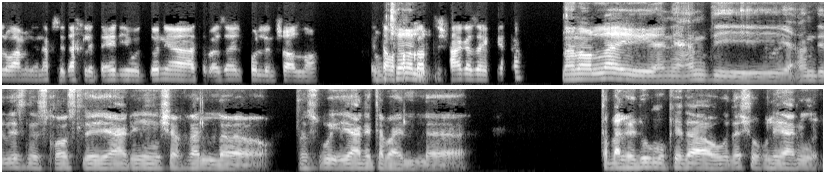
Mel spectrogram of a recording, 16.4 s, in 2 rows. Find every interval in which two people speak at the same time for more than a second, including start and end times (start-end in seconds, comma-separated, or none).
none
